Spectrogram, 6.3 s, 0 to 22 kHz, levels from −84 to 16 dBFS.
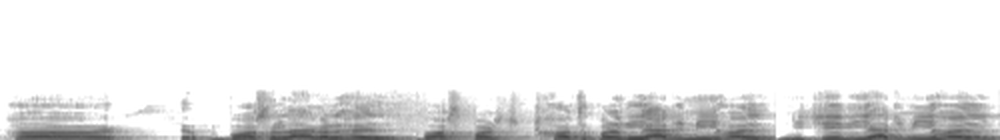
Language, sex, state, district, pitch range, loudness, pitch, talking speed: Hindi, male, Bihar, Samastipur, 140-165 Hz, -20 LUFS, 155 Hz, 135 wpm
